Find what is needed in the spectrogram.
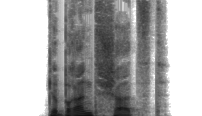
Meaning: past participle of brandschatzen
- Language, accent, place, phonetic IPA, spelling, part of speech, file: German, Germany, Berlin, [ɡəˈbʁantˌʃat͡st], gebrandschatzt, verb, De-gebrandschatzt.ogg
